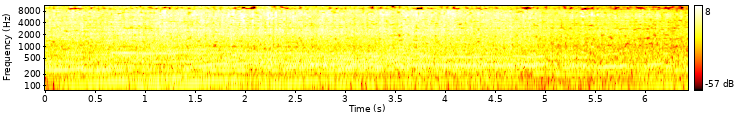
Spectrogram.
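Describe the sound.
Sprint car engines throttle up while racing on ice in a loud, continuous roar. The dense, buzzing drone holds steady throughout with no talk over it.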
